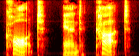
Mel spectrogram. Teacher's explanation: Some people pronounce the words caught and cot with the same vowel sound.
